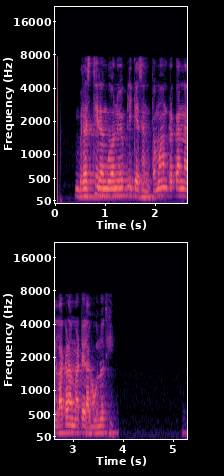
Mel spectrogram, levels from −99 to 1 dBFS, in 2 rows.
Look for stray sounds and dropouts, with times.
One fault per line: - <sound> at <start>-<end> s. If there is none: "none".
none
